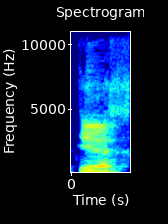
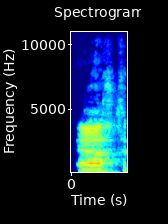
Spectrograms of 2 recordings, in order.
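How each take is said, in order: First: Said in the usual way. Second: ECH with an open e as in bed; Warsaw dialect form. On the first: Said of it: "instead of ich". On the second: Shown as a demonstration. Teacher contrasting dialects, open-vowelled ECH. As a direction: say "Ech" with e, ending in a throaty ch. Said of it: "the Warsaw Polish dialect".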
